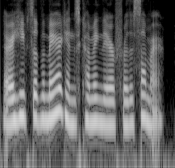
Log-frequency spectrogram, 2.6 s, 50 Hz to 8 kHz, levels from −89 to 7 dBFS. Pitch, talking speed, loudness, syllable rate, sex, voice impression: 210 Hz, 230 wpm, -18 LUFS, 6.9 syllables/s, female, feminine, adult-like, fluent, intellectual, slightly calm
